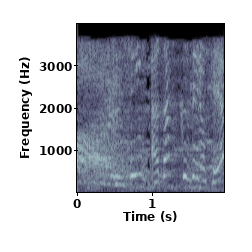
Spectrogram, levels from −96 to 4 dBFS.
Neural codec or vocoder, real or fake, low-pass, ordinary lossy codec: vocoder, 22.05 kHz, 80 mel bands, Vocos; fake; 3.6 kHz; AAC, 16 kbps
